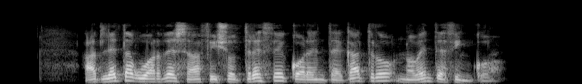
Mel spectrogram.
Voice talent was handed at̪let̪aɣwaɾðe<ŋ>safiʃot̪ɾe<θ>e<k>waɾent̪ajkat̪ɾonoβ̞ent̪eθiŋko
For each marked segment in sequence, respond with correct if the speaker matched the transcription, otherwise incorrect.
incorrect, correct, correct

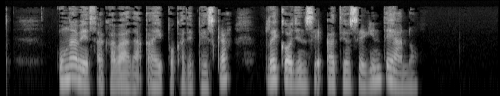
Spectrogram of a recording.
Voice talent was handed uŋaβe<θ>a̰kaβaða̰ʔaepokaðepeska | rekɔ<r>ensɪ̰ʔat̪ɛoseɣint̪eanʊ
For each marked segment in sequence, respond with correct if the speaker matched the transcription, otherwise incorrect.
correct, incorrect

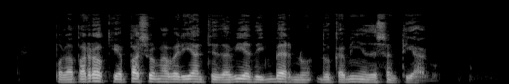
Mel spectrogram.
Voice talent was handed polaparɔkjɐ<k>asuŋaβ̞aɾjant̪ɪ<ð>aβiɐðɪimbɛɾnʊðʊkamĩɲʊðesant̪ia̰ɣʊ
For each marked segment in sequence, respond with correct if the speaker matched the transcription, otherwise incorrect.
incorrect, correct

